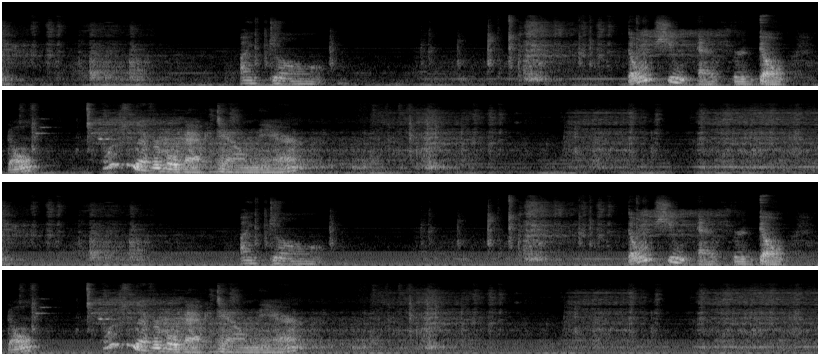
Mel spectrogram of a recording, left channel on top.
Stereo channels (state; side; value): noise; right; hum, 15 dB below the sound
